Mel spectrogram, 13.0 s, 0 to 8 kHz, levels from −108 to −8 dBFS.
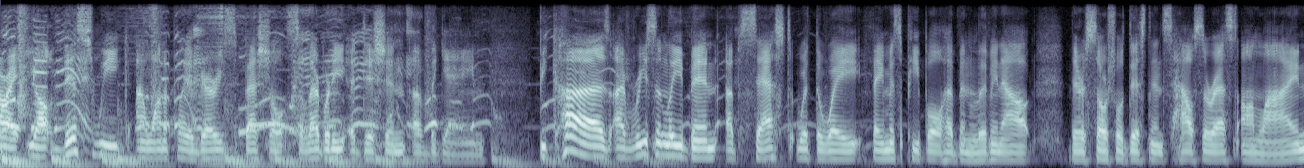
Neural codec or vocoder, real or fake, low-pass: none; real; 7.2 kHz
